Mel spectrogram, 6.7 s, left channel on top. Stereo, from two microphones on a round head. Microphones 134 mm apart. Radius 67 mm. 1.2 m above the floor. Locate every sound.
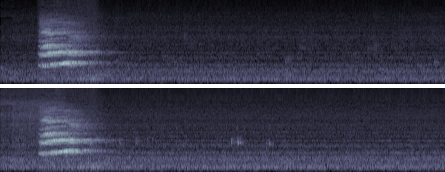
0.6 s a cat meowing: 25° left (ahead or behind), 2 m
